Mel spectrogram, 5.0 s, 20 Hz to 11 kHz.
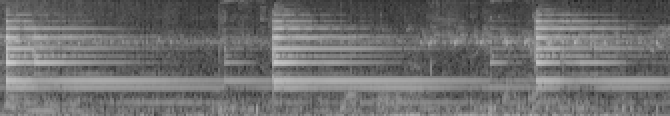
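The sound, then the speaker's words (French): Church bells toll 1 p.m. slowly over a one-hectare garden in central Paris, each strike landing about two seconds apart with long ringing overtones that linger and overlap, against a quiet outdoor background. “Les cloches sonnent 13 heures et viennent à peine troubler la tranquillité de l'endroit.”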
